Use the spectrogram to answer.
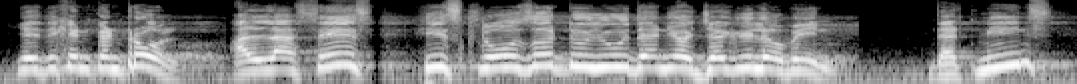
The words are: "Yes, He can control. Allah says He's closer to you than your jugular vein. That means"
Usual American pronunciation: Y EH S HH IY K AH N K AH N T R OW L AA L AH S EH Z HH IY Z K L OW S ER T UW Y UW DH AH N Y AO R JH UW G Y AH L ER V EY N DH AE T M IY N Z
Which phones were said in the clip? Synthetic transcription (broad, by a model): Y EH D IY K AH N K AH N T R OW L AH L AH S EH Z HH IY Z K L OW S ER T UW Y UW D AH N Y AO R JH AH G Y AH L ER V EY N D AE T M IY N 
